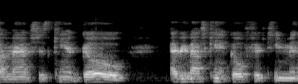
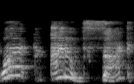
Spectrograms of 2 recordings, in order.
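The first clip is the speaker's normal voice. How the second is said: high-pitched, shrill, drawn-out holler. Recapping a wrestling match to a co-host, retelling Dana's yell at the band. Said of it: "yelling at the band".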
